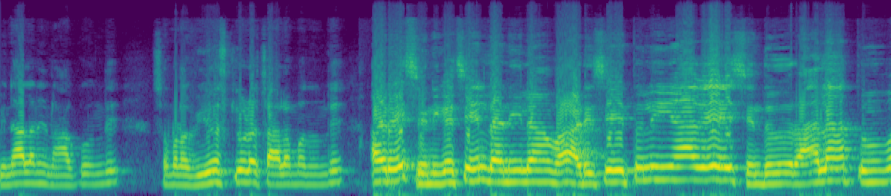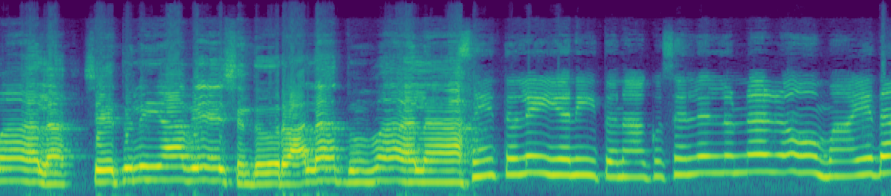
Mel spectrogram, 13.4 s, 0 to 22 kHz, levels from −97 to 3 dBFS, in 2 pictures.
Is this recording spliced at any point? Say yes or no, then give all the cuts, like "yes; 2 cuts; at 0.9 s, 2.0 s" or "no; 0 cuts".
yes; 1 cut; at 2.6 s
